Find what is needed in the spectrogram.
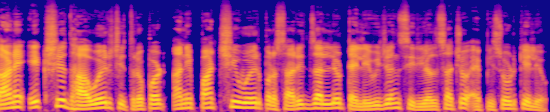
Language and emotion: Goan Konkani, neutral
